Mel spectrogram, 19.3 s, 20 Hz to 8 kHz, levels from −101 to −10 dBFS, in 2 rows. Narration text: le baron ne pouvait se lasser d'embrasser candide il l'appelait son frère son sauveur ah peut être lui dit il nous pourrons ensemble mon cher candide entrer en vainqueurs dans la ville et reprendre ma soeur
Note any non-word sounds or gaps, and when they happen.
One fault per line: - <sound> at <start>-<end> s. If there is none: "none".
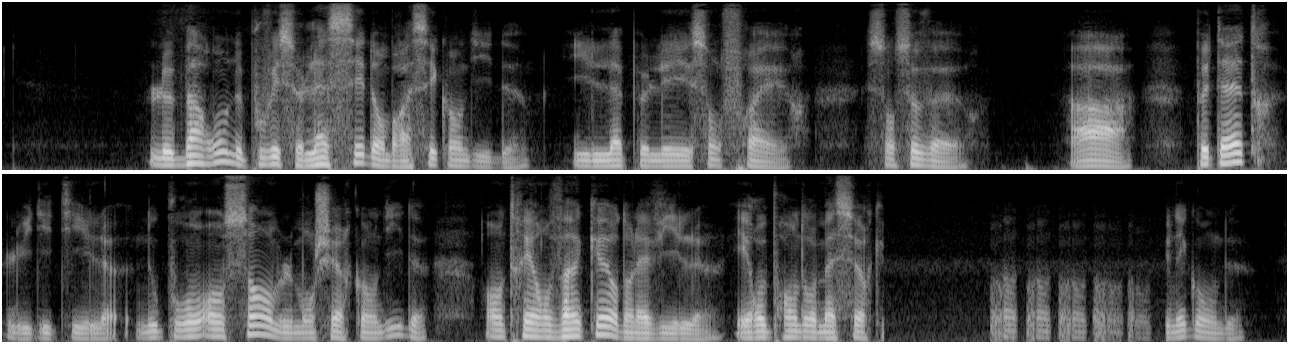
- laugh at 17.0-18.3 s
